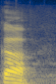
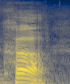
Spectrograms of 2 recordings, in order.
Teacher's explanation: ज़्यादा हवा निकलने का तात्पर्य है कि जैसे हम लोग बोलते हैं क, तो क जब बोलते हैं तो इसमें कम मात्रा में हवा निकलती है, लेकिन जब बोलते हैं ख तो ज़्यादा मात्रा में हवा निकलती है। तो इसी को महाप्राण कहा गया है।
